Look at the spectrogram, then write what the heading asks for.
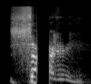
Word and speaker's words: Sakic: And in the interest of keeping our Canadian citizenship, I think it's important that we pronounce it correctly. Joe Sakic, as Bob Cole would say.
